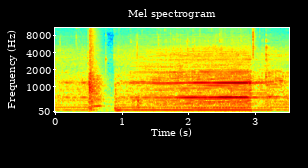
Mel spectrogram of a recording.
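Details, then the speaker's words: LG fridge freezer ice maker water pump running after the emptied water tank is refilled and reinserted: clunk then low steady electric hum with faint rising whirr for a couple of seconds; pump works normally, though this tends to cause an airlock. "Right, that was the pump running, but the trouble is that also tends to cause an airlock, so we need to get rid of the airlock."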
